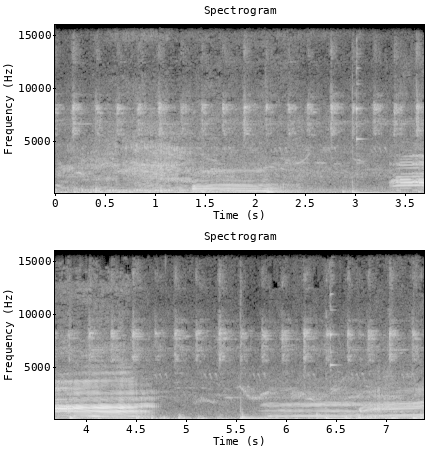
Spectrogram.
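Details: Village cows with calves moving along a country road among rice fields in Asia; three loud, overlapping bellowing moos, each swelling then falling in pitch, with low rumbling tones and a faint steady high hiss behind.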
